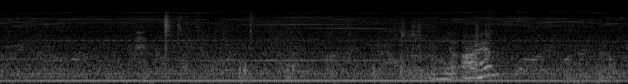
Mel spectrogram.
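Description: A steady low hum, with one short wordless voice sound rising in pitch about four and a half seconds in.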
